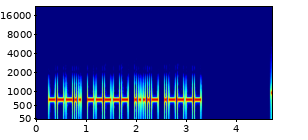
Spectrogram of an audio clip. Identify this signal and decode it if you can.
Morse code, heard as a keyed tone, about 28 wpm, 700 Hz. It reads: 8041
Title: Numbers - 4-Digit 28wpm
